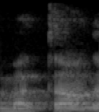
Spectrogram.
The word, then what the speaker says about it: matin: Matin here also has a silent n, so you could be tempted with this logic to do the liaison. But in this case, we don't, because we normally don't do a liaison after a noun in the singular, which mm-hmm.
